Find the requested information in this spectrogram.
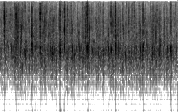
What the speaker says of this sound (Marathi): वा, जोरदार टाळ्या.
